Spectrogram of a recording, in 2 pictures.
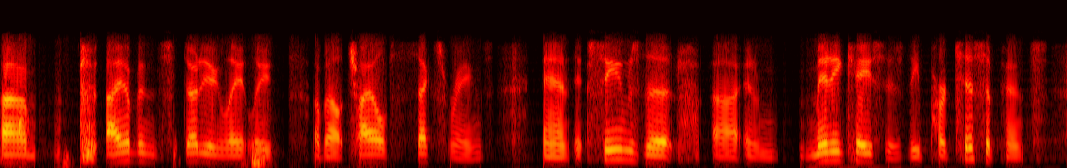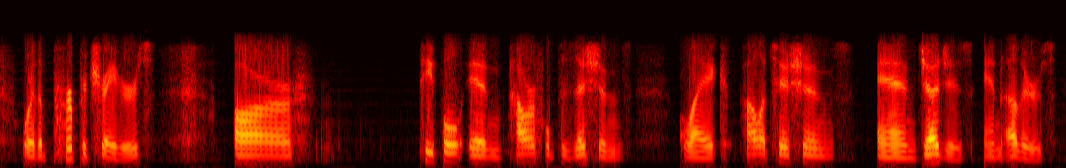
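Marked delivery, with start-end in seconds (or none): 1.1-21.1 slower, careful, deliberate delivery. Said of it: "could you say it again slowly?".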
